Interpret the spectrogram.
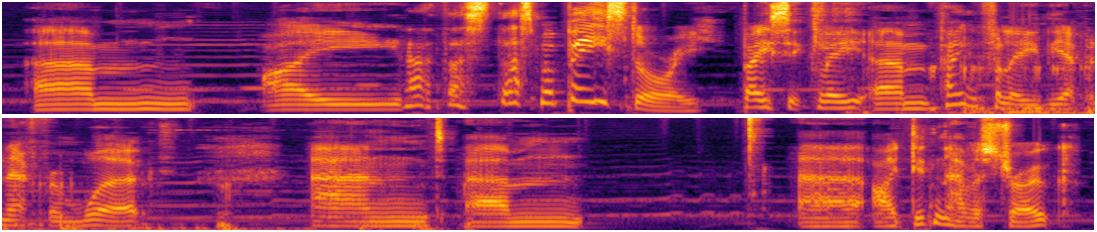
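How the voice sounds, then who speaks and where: A British man streaming to a live chat, telling casual comedic stories with crude, self-mocking humour and acting out the dialogue. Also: mid-range voice. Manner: acts out dialogue with excited outbursts. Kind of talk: animated casual comedic storytelling.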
